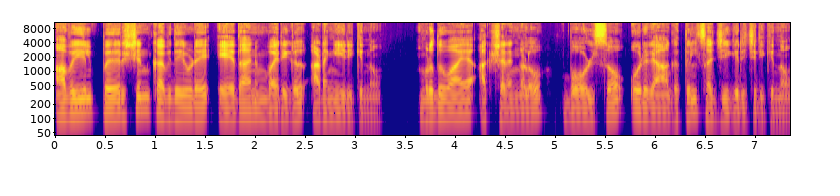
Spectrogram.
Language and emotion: Malayalam, neutral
